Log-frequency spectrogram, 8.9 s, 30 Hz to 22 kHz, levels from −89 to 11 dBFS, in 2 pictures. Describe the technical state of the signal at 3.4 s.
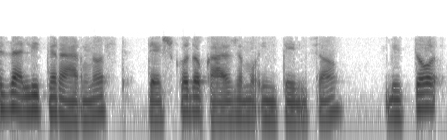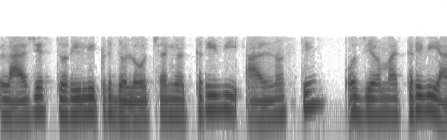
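At 3.4 s, as throughout, tandem speech coding: speech recoded through CVSD, AMR-NB and CVSD again sounds rough, muffled and warbly; the spectrogram shows smeared harmonics and nothing above 3.8 kHz.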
